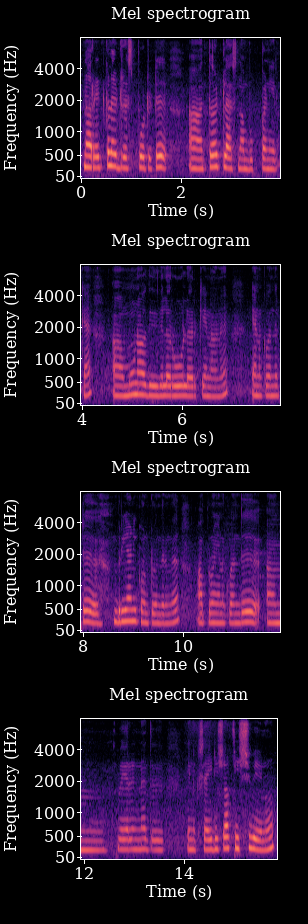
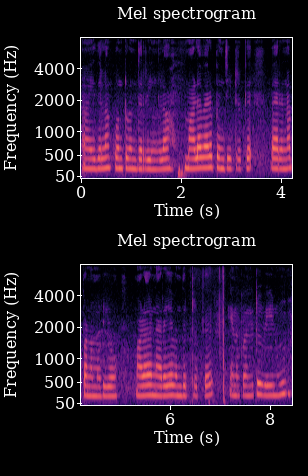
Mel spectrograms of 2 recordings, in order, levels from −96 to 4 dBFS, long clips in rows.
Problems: background sounds at intervals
